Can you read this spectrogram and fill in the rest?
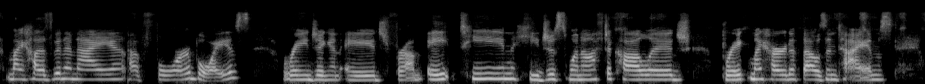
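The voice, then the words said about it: North Dakota accent. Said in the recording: “I'm from Fargo, North Dakota. Everyone can hear it in my accent”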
